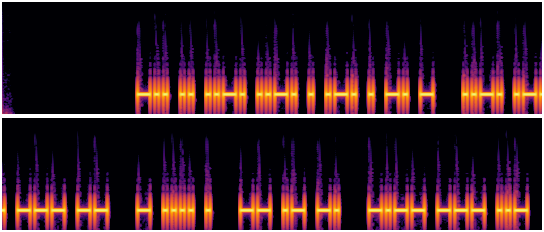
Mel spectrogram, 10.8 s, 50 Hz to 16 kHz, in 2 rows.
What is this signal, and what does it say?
Morse code, heard as a keyed tone, about 28 wpm, 700 Hz. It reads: DIFFERENT FROM THE MAN YOU
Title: Sentences from Top 1000 Words - Review Part 3 - 28wpm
